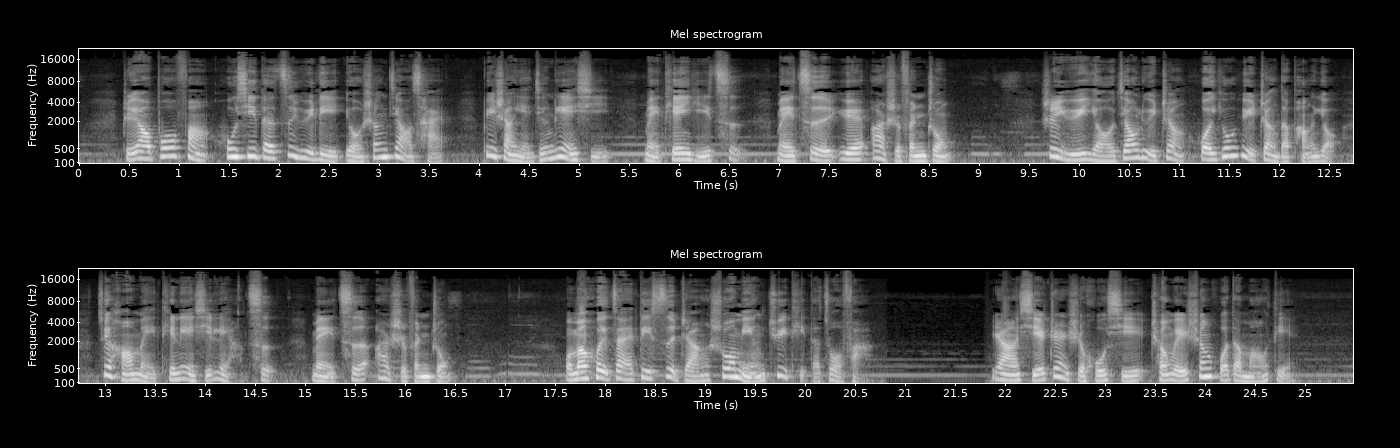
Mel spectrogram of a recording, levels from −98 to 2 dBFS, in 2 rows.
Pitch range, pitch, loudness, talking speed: 140-215 Hz, 160 Hz, -17 LUFS, 200 characters per minute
